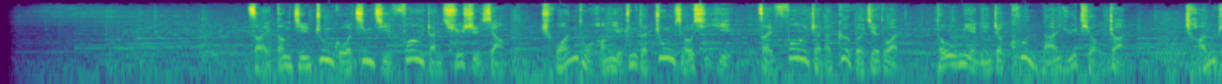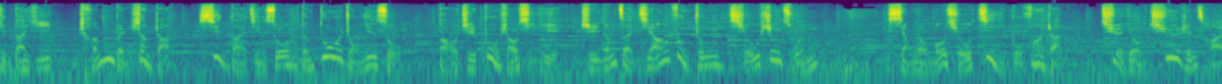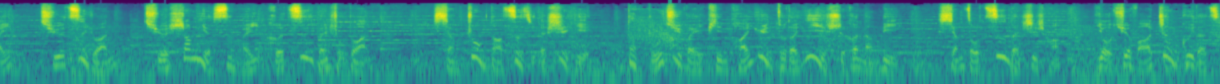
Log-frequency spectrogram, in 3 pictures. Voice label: 男 专题; 金融行动

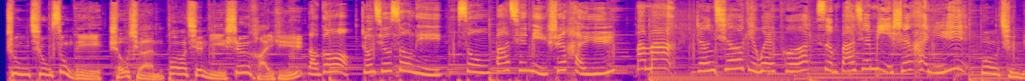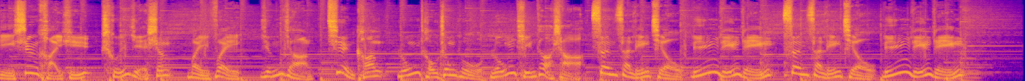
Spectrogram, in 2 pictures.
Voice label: 男 广告 深海鱼 多人版; 8千米深海鱼

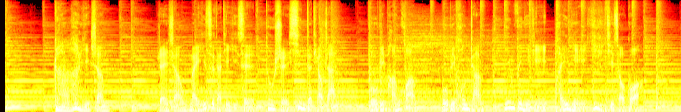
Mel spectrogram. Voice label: 男95-广告-电台广告; 英菲尼迪

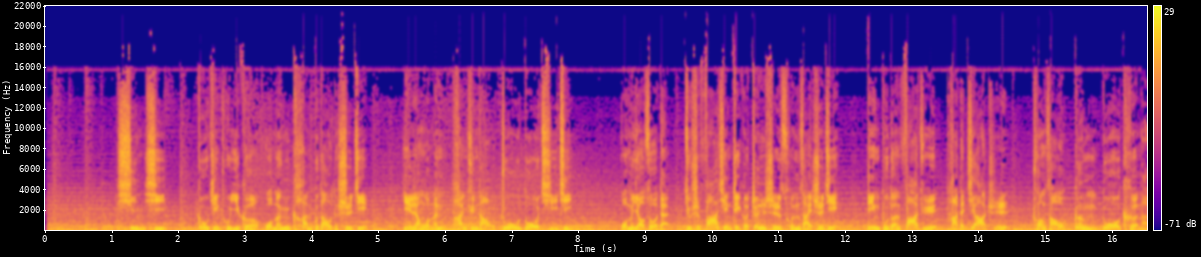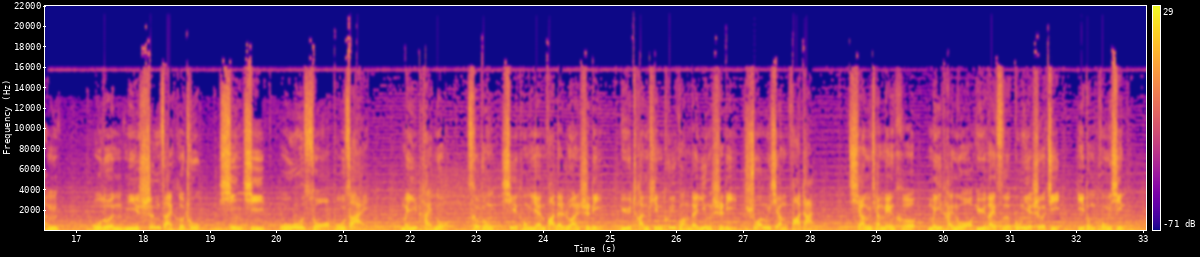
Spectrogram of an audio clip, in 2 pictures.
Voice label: 男 专题 信息科技

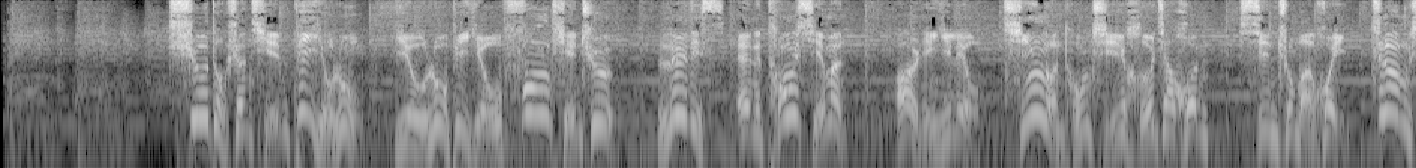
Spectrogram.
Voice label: 男 片花 激情广告; 新春晚会

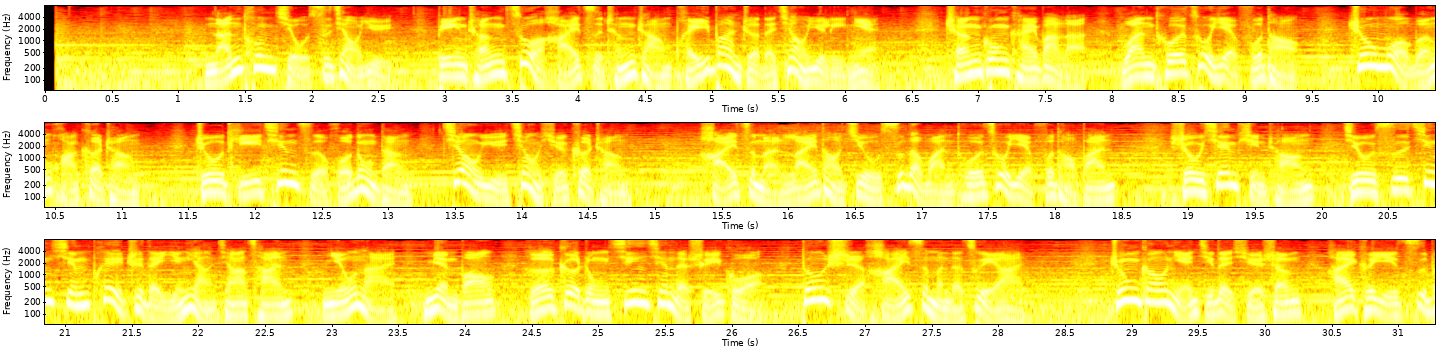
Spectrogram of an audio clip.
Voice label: 男 专题 教育

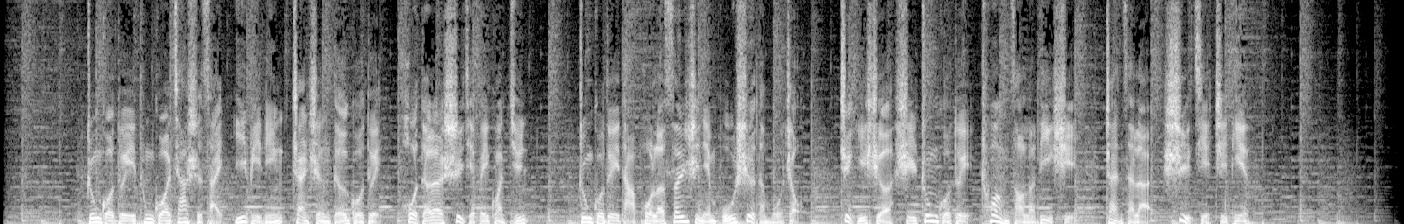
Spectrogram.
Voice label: 男 新闻 体育频道

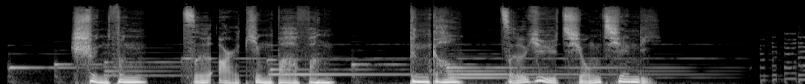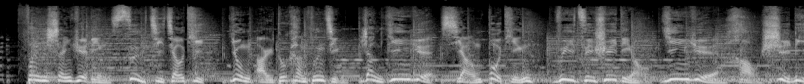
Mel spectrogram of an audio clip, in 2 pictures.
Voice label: 男 广告; 音乐好视力

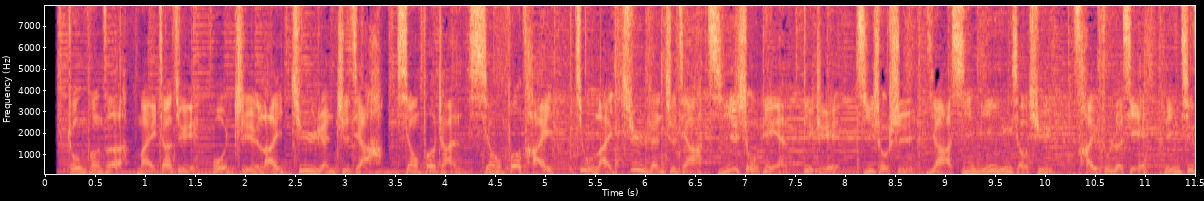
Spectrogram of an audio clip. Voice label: 男, 广告; 居然之家

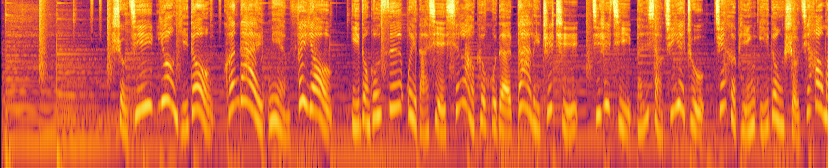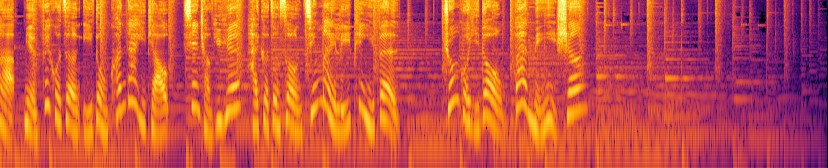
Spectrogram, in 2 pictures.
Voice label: 女 促销; 中国移动

